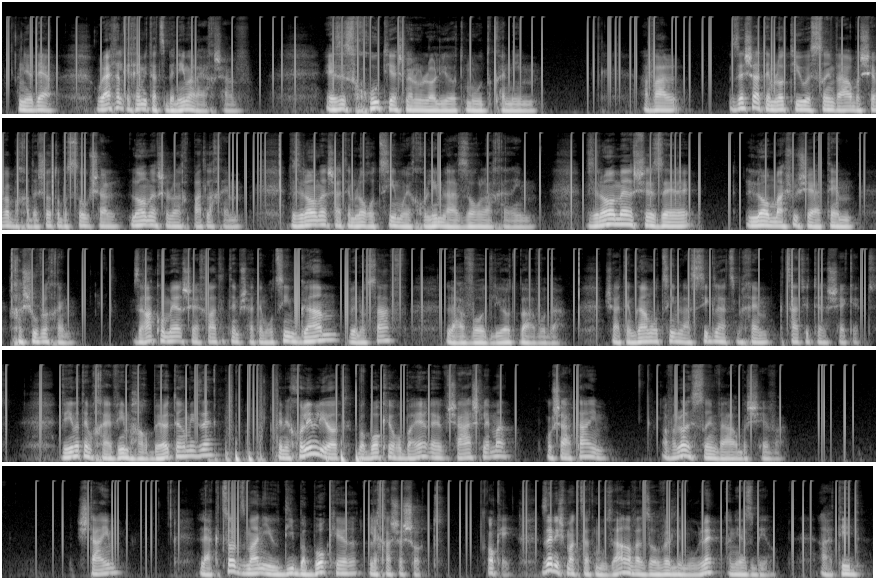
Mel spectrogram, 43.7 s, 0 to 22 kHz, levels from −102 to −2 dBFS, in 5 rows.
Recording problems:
crackle, like an old record; loud; 9 dB below the speech

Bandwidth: 13.5 kHz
